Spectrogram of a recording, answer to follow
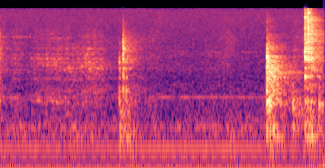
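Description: Steady low background hum, with a single soft click a little under a second in.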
